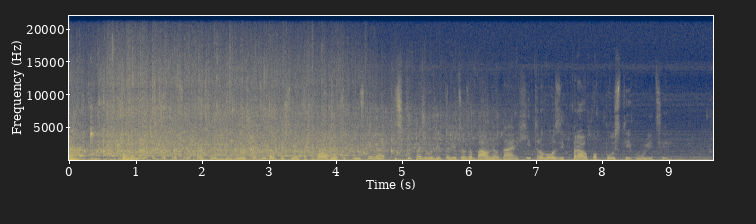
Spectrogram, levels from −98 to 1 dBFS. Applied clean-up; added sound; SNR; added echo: none; Toilet flush; -3 dB; none.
